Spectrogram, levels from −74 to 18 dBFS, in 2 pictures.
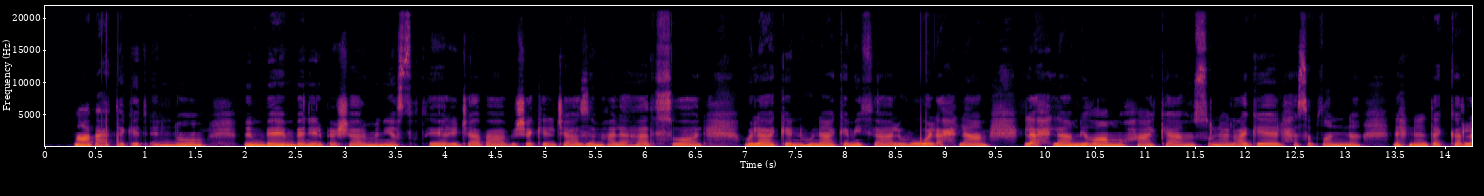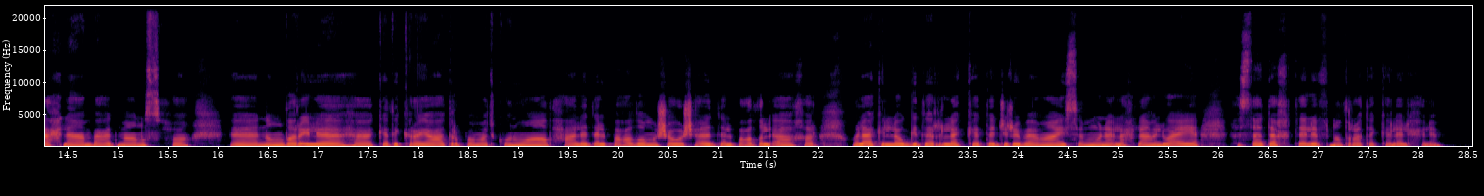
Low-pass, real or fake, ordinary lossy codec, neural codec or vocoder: none; real; none; none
